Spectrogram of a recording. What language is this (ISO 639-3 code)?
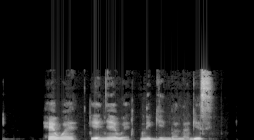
swa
